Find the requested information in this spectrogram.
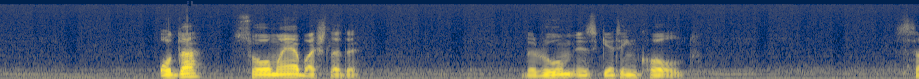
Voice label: soft g sound within sentence, Turkish; The next sound file is just the word soğumaya spoken to show the soft 'g' sound.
